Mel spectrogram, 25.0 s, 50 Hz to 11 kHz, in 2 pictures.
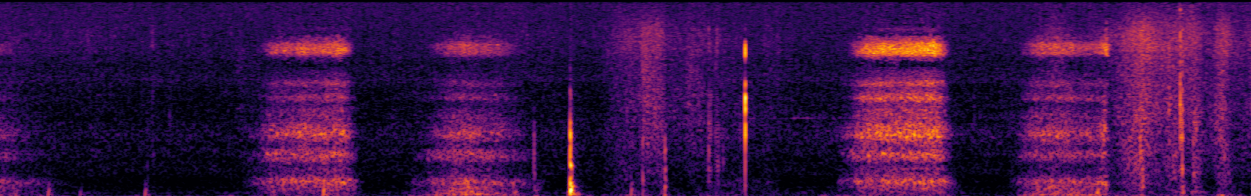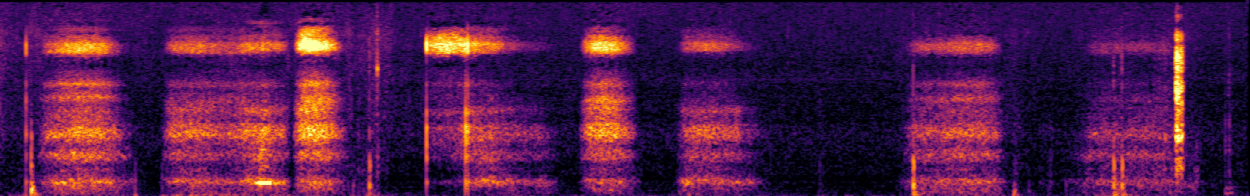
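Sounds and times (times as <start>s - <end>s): breathy puffs into microphone: 10.5s - 16.4s.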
